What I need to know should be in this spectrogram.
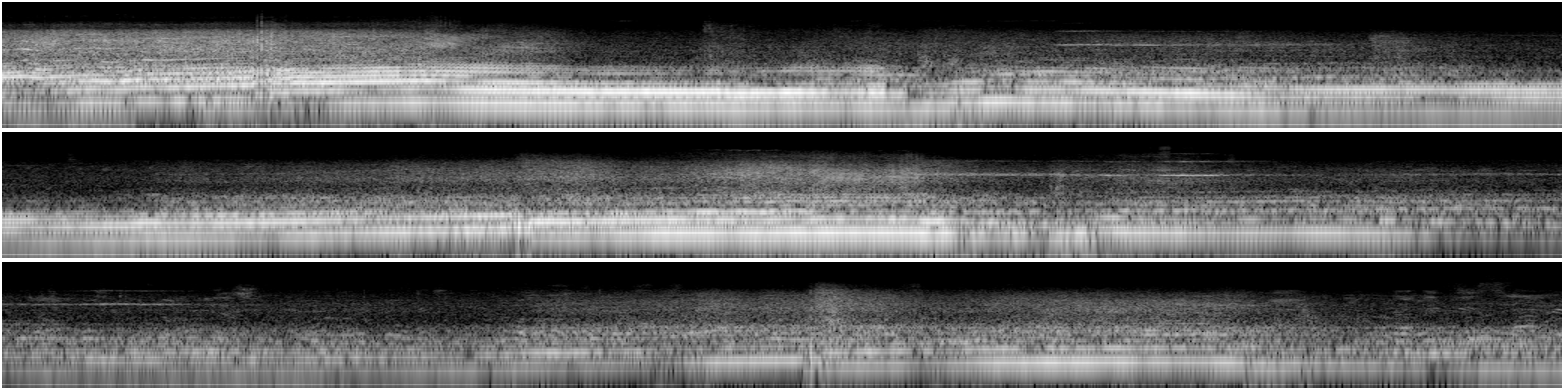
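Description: A rally car engine roars past at high revs and then fades into the distance, revving up and down as it changes gear.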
